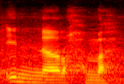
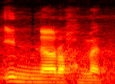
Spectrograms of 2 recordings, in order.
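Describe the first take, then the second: First: The last word ends with an h sound. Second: The last word ends with a t sound. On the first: "yang lebih fasihnya, kalau berhenti dekat rahmah, maka kita akan baca inna rahmah" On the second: "Dia akan berhenti inna rahmat"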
